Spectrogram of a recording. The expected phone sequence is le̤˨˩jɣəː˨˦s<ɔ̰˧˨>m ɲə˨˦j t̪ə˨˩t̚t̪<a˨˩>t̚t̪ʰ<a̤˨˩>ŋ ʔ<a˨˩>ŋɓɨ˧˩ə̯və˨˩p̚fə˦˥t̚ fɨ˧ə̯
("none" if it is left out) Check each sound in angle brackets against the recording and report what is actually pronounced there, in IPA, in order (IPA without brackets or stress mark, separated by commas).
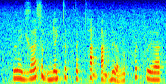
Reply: ə̰˧˨, ə˨˩, a̰˧˨, a̰˧˨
